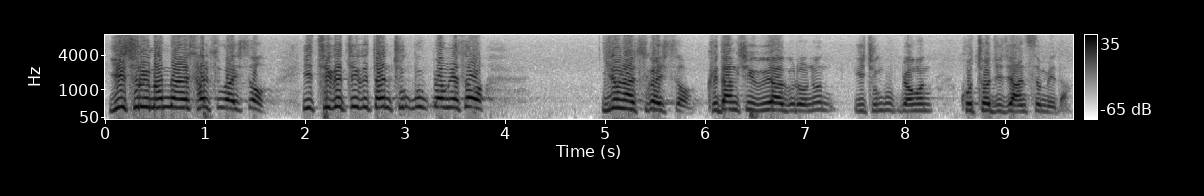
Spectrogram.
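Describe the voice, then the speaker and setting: A male pastor delivers a sermon with dramatic, vivid storytelling. His voice is strikingly high for a man. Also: poor audio.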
